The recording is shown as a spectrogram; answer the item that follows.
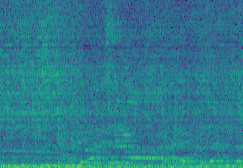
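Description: A punk rock band playing live at full volume: distorted electric guitar and bass with drums, and shouted vocals on top.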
